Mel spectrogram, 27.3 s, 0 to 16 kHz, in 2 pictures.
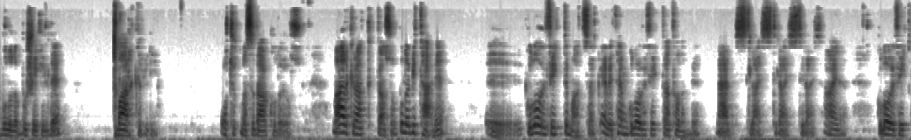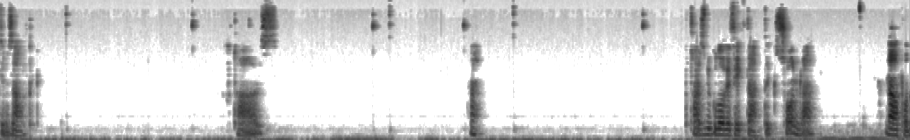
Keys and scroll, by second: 1.7 *.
